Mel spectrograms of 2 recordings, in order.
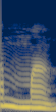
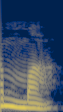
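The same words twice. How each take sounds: First: माँ with the vowel nasalized. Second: Said in the usual way. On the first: Shown as a demonstration. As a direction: let माँ ring through the nose, no closing consonant. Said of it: "नून गन्ना लगाएंगे ऊपर ये चंद्र बिंदु". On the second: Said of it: "अलिफ का हो जाएगा मा".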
